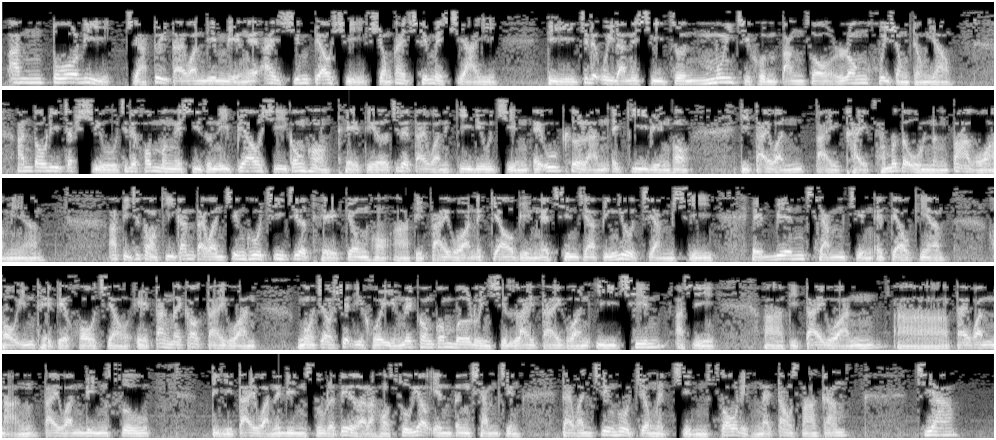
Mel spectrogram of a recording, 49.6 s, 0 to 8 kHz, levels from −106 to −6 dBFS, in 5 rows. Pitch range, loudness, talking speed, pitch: 85-110 Hz, -15 LUFS, 240 characters per minute, 95 Hz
